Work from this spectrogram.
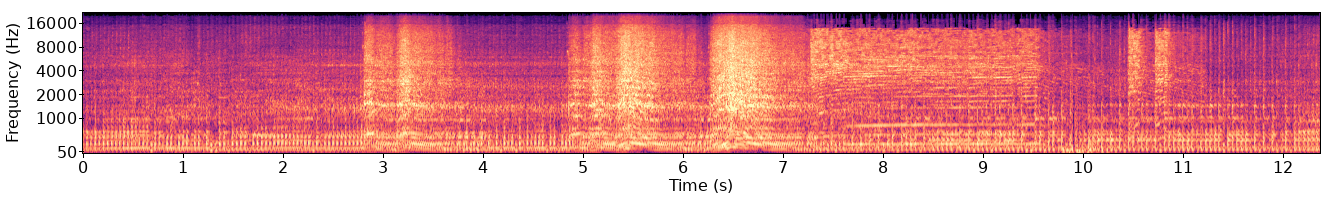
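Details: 2002 Honda CRF450R after repair, running: loud raw single-cylinder bark rising and falling crisply with throttle, returning to steady idle; super loud exhaust but healthy.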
